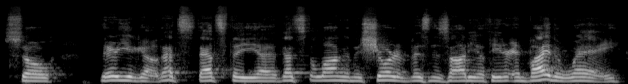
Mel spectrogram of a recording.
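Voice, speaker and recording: This man is a podcast guest and business founder spinning business stories in a casual interview, selling them with enthusiasm. He talks at a normal speed, his pitch fairly high and his intonation fairly even.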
